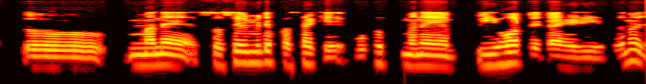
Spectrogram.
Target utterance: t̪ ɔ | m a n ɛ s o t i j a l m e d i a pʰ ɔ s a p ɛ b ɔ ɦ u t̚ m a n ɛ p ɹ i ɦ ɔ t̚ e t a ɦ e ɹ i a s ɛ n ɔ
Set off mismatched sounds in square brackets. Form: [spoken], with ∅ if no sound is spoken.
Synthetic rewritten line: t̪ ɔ | m a n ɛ s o [s] i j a l m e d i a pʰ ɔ s a [k] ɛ b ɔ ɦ u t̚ m a n ɛ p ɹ i ɦ ɔ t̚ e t a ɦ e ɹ i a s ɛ n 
